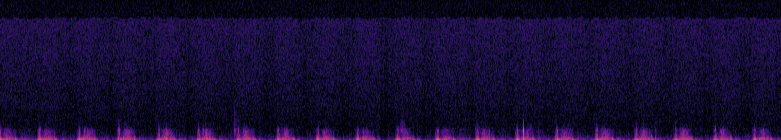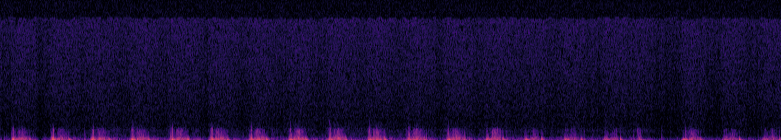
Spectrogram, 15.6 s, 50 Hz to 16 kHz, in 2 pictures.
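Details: Heart sounds heard through a stethoscope pressed directly and firmly on the chest: regular, strong thumping beats at about 150 a minute.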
